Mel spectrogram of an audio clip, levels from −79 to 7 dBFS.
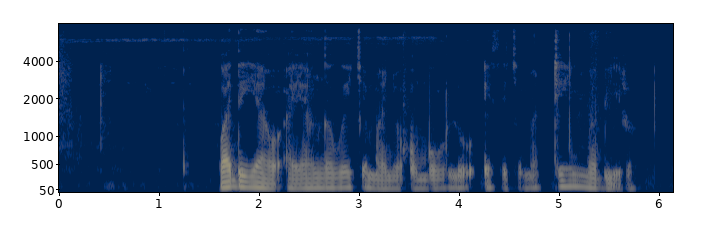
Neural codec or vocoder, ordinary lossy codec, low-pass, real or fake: none; none; 7.2 kHz; real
